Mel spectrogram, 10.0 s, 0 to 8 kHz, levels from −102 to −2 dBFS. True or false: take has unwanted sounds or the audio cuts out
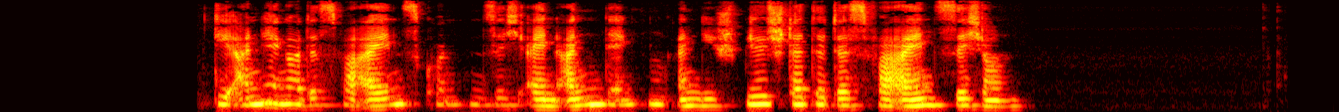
false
